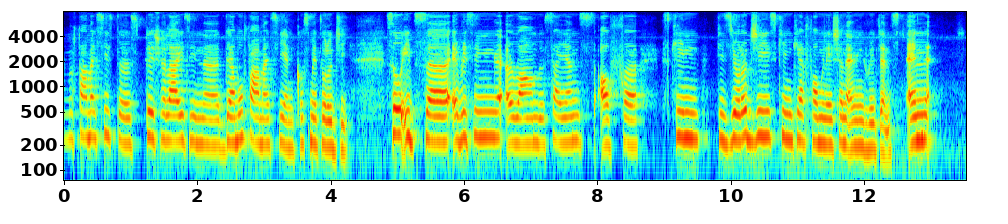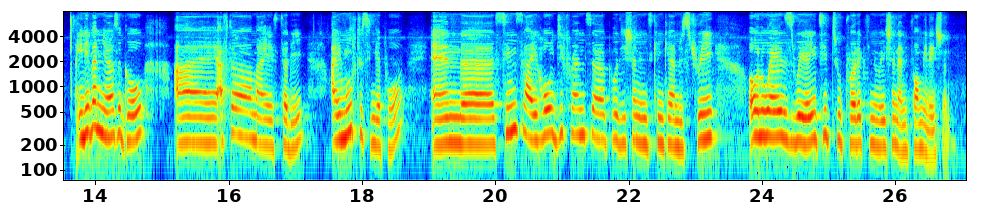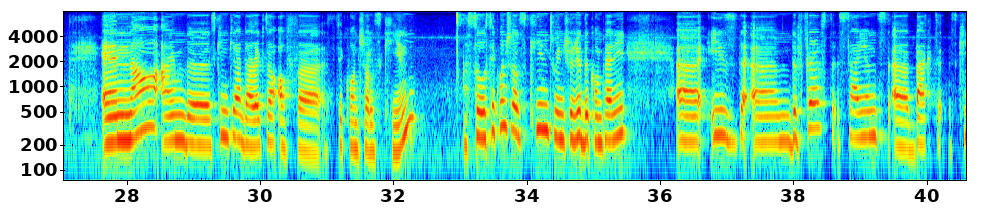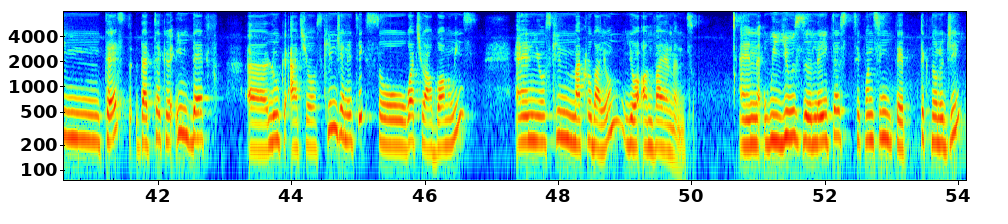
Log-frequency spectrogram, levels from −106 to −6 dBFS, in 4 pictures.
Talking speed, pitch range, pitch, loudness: 125 wpm, 205-255 Hz, 225 Hz, -28 LUFS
